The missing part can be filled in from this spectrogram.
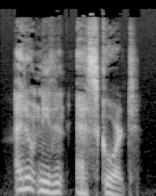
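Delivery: dismissive, growling, high pitch. Shrugging off an agent who took her arm, she answers, growled. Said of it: "she growled".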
